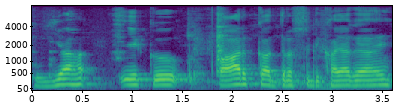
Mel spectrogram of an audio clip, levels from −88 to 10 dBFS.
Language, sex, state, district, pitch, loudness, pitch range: Hindi, male, Uttar Pradesh, Lucknow, 145 Hz, -18 LUFS, 135-155 Hz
